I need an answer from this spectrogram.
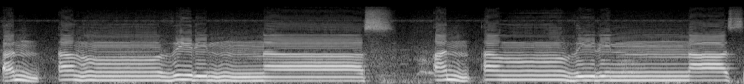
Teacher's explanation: دیکھیے ان یہاں پر دیکھیں نون ساکن کے بعد حمزہ ہے تو یہاں اظہار ہوگا, یہاں نون ساکن کے بعد ذال ہے تو یہاں اخفا ہوگا, یعنی یہاں پر غنہ ہوگا, یہاں پر غنہ نہیں ہوگا.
